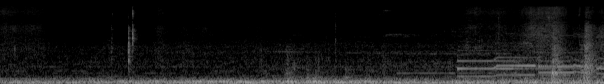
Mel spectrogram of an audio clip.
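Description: Music playing at low volume through a bare Pioneer woofer driver, heard mostly as bass, with a couple of sharp clicks about a second in. Melody notes come in higher up near the end.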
